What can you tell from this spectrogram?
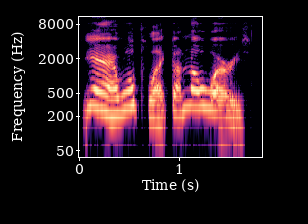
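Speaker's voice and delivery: put-on breezy New Orleans accent, nothing fazes him. Johnny shrugging off the request in a New Orleans accent. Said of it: "He's got one of these New Orleans accents".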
